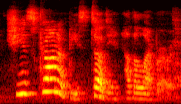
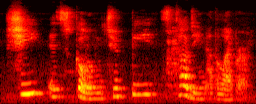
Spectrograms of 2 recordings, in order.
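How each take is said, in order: First: Going to is reduced to a quick gonna. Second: Going to is said as two full words. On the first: "But we pronounce it" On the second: "what we write is this"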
